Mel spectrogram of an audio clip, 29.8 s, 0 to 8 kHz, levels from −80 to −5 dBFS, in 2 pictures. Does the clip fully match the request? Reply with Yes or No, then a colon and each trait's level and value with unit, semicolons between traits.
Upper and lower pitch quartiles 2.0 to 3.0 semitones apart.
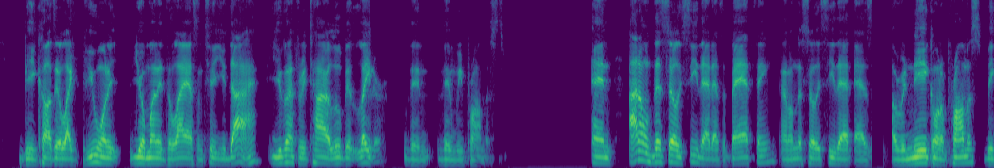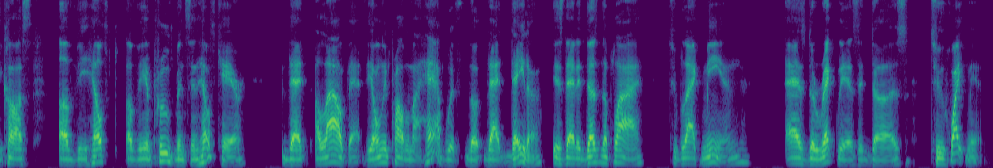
No: average, 3.9 semitones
